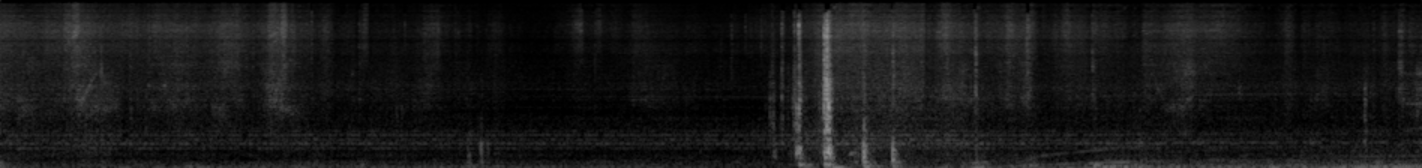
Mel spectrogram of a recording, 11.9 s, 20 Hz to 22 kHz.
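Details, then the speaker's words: 2019 Chevy Bolt on slow left turns around a parking-lot island at 50°F: quiet electric drive with a couple of dull bumps but no creak. The creak occurs only on low-speed right turns. "Okay. So that was 2 times around again, but going left. So it didn't happen at all going left."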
